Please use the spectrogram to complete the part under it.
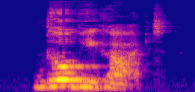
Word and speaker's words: Dhobi Ghat: Dhobi Ghat.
